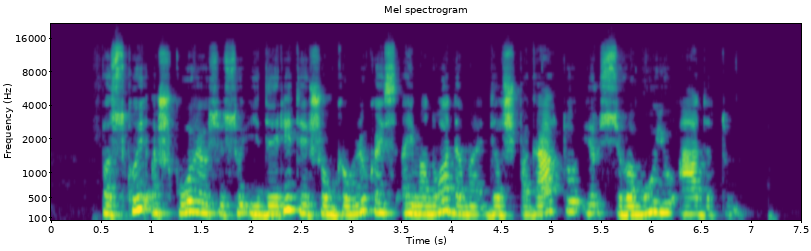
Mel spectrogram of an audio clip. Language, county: Lithuanian, Kaunas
